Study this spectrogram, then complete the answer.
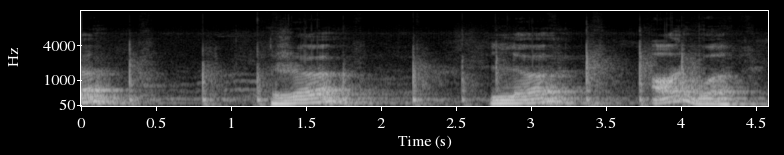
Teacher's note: अंतस्थ व्यंजन क्या होता है मेरे भैया, मेरे दोस्त, कि वह व्यंजन जब उच्चारण किया जाए तो न तो वह जिह्वा, जो जिह्वा हमारा है, न तालु को स्पर्श करे न नीचे स्पर्श करे, बल्कि हवा में लहराता रहे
